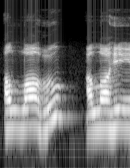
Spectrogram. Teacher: ini lafdul jalalah karena ada di tengah panjangnya Hanya dua ketukan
